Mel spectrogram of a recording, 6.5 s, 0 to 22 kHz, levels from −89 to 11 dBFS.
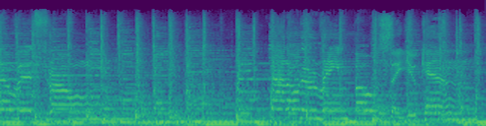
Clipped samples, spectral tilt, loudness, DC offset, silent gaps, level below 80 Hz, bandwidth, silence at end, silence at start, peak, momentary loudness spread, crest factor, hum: under 0.1%; -4.5 dB/octave; -17 LUFS; 0.6%; none; -24 dBFS; 16.5 kHz; 0 s; 0 s; -4 dBFS; 3 LU; 14 dB; none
